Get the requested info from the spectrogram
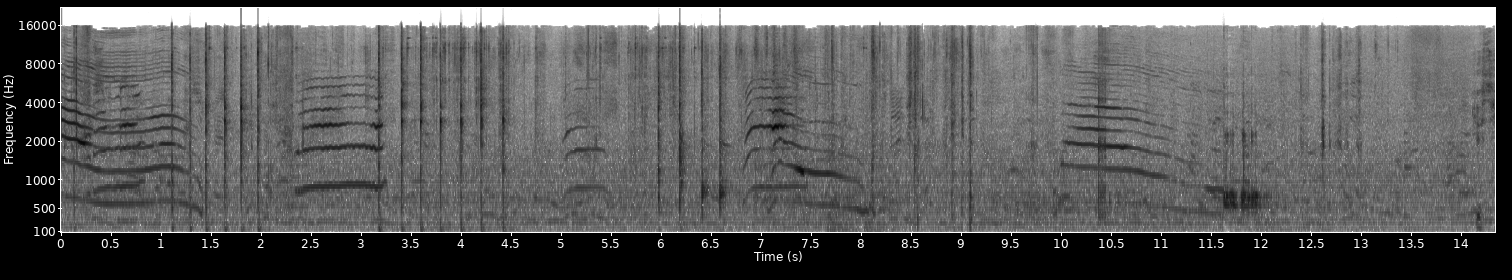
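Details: Stray cats living on the street. A series of repeated meows, some rising and some wavering, is mixed with sharp clicking and tapping sounds. A person talks to the cats in Turkish.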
